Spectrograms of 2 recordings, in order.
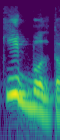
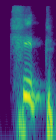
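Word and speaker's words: kit: কিট বলতো। রং pronunciation, এটা right pronunciation হবে খিট।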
